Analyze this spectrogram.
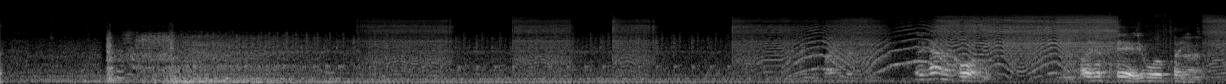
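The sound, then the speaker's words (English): A vintage car engine at a vintage car show in bad, wet weather turns over and catches with a sharp burst, then settles into a steady running rumble. Later, uneven revving and warbling sounds rise over the idle. “And as you see today, the weather is so bad and we have a large number of Cartinas here at the show as well.”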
